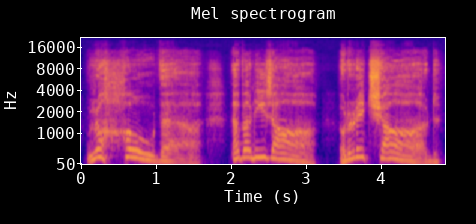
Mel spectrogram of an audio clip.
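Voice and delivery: put-on a rich, fat, jovial old master calling out; jovial Fezziwig voice. A narrator's reading. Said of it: "comfortable, oily, rich, fat, jovial voice".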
